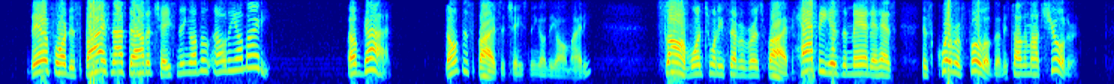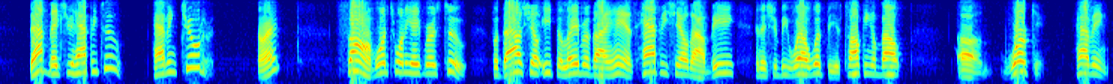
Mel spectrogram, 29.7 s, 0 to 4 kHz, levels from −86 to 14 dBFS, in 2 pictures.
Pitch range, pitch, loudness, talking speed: 175-230 Hz, 205 Hz, -22 LUFS, 160 wpm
